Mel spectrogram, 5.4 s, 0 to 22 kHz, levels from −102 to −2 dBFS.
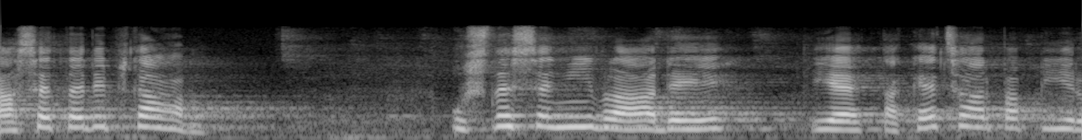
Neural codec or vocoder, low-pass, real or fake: none; 10.8 kHz; real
